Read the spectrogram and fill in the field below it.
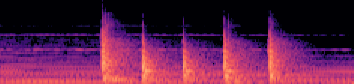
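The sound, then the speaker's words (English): Five firm knocks on a neighbour's front door in Ireland land in a quick, steady rhythm, solid with a hollow thud, then silence follows as no one answers. Nobody speaks. “After getting no response at her door, he rang the police.”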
